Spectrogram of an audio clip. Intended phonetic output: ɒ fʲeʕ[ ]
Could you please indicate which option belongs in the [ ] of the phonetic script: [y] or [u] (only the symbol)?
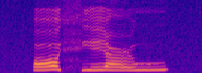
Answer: u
